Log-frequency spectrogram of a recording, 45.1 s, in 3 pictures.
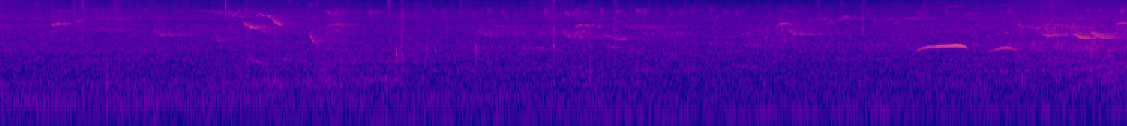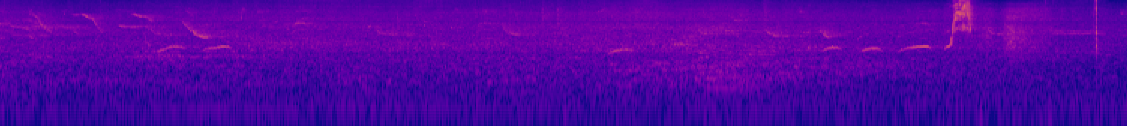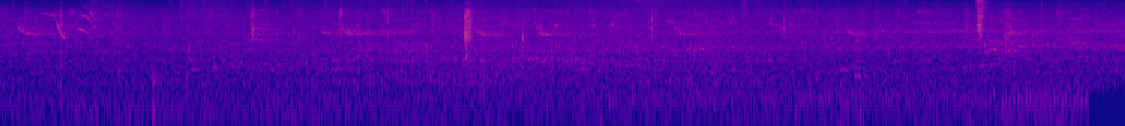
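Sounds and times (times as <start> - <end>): background hiss: 27.6 - 30.1.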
